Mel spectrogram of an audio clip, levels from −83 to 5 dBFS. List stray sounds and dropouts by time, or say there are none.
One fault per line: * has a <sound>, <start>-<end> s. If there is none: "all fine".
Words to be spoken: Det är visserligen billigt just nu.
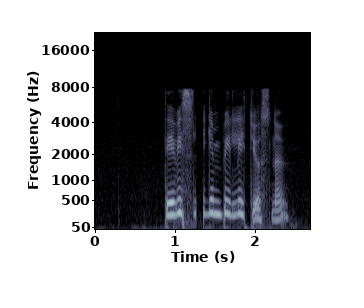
* has a dropout, 1.3-1.4 s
